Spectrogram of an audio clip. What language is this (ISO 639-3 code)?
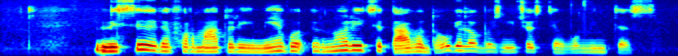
lit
